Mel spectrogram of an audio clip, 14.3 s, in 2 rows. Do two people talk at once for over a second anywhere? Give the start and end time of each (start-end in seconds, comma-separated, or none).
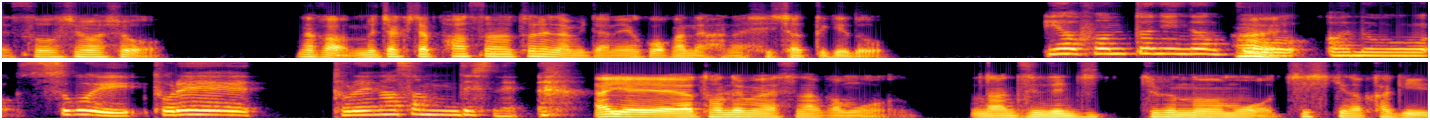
none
